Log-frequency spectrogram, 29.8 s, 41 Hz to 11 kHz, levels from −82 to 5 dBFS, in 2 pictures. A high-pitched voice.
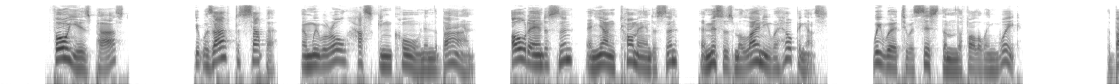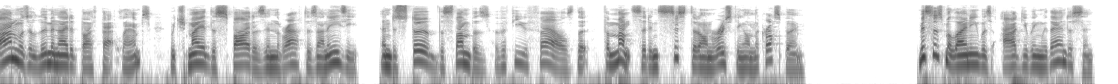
No: low, 135 Hz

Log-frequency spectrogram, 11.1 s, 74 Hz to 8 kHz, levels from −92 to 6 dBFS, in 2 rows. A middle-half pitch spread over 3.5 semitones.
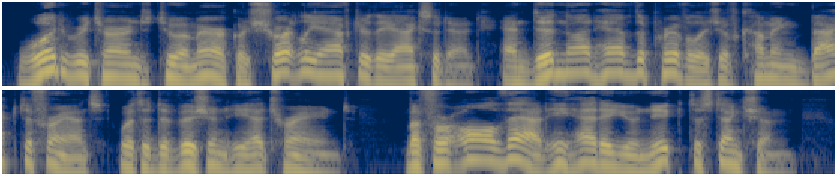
Yes: average, 5.0 semitones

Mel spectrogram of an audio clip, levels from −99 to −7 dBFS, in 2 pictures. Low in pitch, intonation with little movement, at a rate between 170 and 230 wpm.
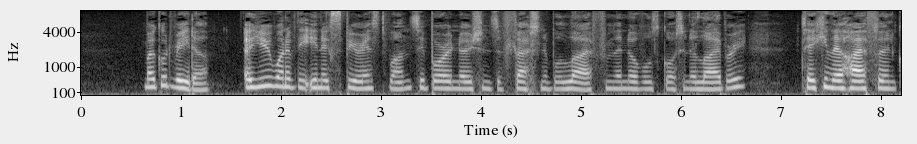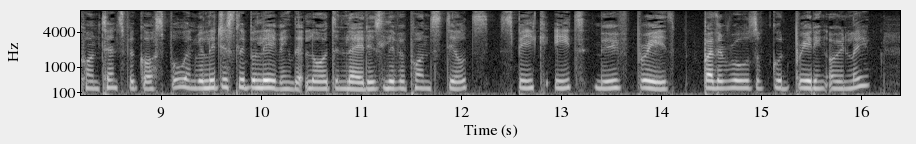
No: high, 215 Hz; narrow, 2.0 semitones; average, 185 wpm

